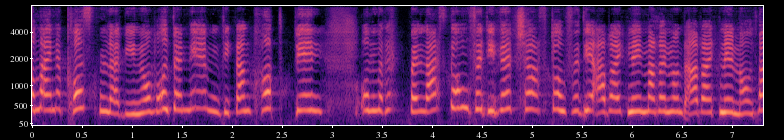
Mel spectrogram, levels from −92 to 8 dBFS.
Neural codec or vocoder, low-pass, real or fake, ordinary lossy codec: codec, 16 kHz, 1 kbps, FunCodec, trained on LibriTTS, 50 frames a second; none; fake; none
